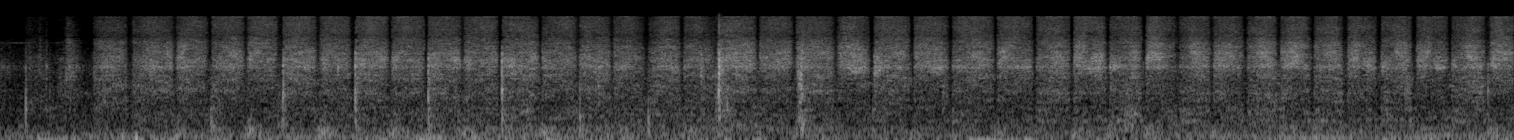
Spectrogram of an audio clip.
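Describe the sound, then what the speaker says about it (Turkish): Steady wet sanding on a hard plastic surface, a continuous gritty rasp with regular back-and-forth strokes, close up and fairly loud, no talking. "su yardımıyla şu şekilde farımızı komple zımparalayacağız"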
